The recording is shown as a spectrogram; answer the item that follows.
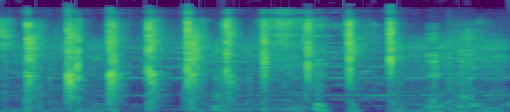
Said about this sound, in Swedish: En liten applåd.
